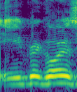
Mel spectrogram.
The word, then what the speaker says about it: egregore: It's egregore. Egregore. Yep. Egregore. It sounds like Igor.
